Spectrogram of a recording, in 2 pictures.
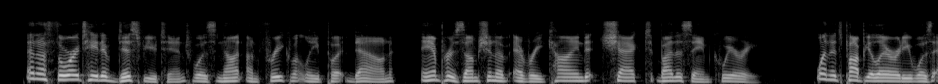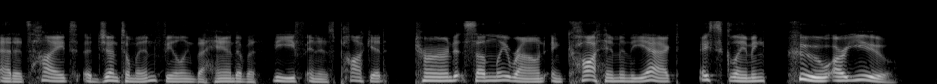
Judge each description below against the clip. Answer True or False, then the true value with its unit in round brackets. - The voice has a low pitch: False (155 Hz)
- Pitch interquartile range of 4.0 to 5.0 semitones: True (4.3 semitones)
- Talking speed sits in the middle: True (155 wpm)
